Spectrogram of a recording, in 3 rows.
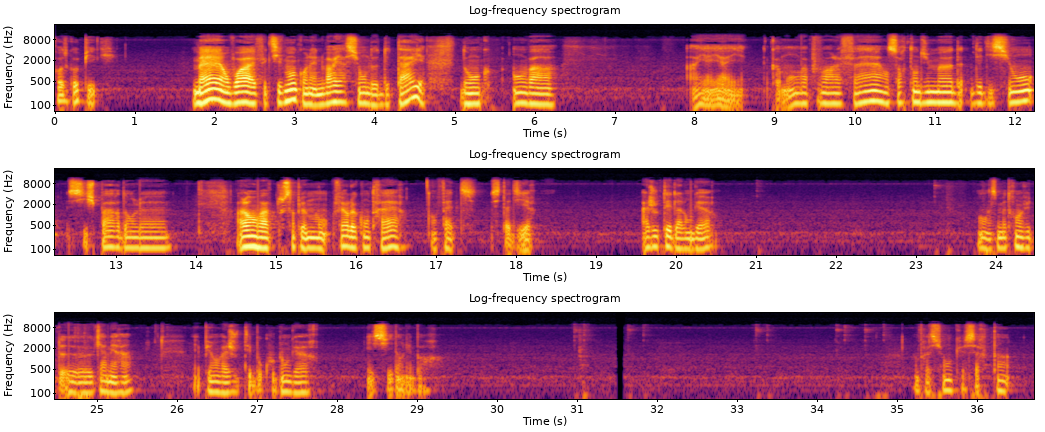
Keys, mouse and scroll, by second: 4.5 Escape, 7.9 click, 10.0 click, 11.0 click, 14.4 click, 15.7 click, 19.2 click, 19.6-20.0 scroll down 2, 20.4 click, 23.2 KP_1, 24.1 KP_0, 25.3 click, 30.5 click, 31.2 click, 33.6 click, 34.1 alt+click, 34.8 alt+shift+click, 35.5 scroll up 3, 36.1 click.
